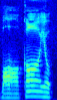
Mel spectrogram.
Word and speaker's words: 먹어요: But the G bottom consonant carried on to the next syllable. So 먹어요.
